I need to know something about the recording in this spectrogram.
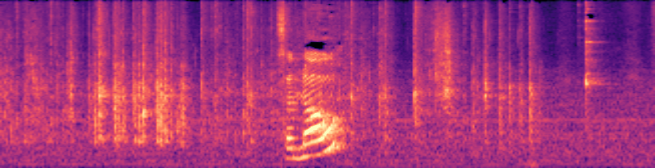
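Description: A whisk clinks and scrapes against a plastic bowl.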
